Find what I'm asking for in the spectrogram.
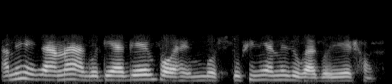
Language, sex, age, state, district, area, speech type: Assamese, female, 60+, Assam, Majuli, urban, conversation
